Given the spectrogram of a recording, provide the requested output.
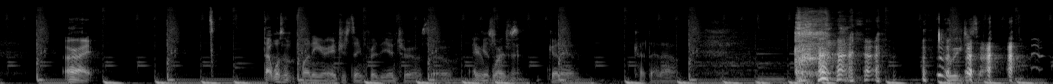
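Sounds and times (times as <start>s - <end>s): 
speech: 0.7s - 1.0s, 2.6s - 7.3s, 8.2s - 10.2s
person coughing into a microphone: 8.0s - 8.6s
laughter: 8.2s - 10.5s.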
